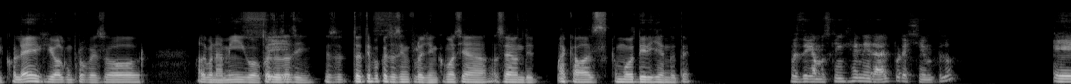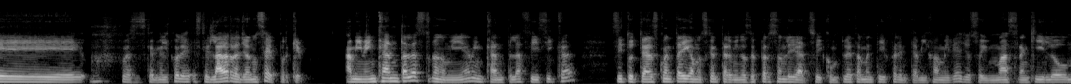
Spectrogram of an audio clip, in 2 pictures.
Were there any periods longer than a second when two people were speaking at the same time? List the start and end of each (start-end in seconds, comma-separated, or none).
none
